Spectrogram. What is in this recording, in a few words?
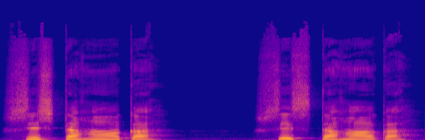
"sestvhakv", Muscogee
